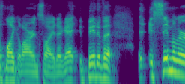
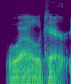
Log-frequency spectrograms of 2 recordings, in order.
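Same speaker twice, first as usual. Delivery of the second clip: put-on sexy actor voice, lower pitch; 9 semitones lower, 4 dB quieter than usual. Imitating an actor talking to a character: Clancy Brown sexy voice. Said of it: "so he's got a sexy voice".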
